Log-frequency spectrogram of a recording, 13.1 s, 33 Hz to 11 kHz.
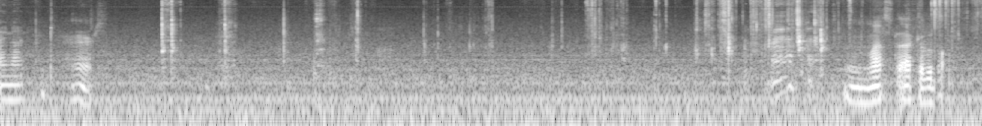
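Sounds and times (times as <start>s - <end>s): trading cards flipped through: 5.7s - 6.6s.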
